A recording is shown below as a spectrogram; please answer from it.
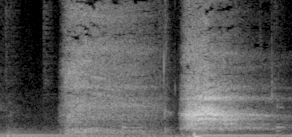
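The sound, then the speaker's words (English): A deep breath taken by one person: two long, breathy rushes of air, the second louder and harsher than the first, heard alone without talk. “Hold on, wait a minute, let me take a deep breath.”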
